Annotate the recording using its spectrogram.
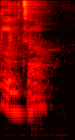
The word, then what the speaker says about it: Leto: Apparently, Leto.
